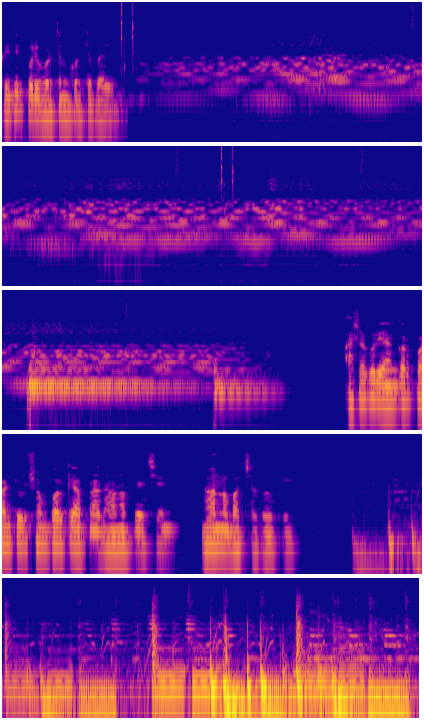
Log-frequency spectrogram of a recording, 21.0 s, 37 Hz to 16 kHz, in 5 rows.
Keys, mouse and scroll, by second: 1.4 click, 6.5 click, 9.0 ctrl+z, 9.2 typing, 10.9 scroll down 1.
